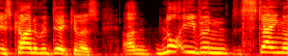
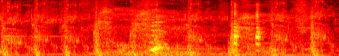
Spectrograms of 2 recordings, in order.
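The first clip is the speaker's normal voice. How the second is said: quiet laugh; 6 semitones higher, 6 dB quieter than usual. Real, not acted. Zombies jumping with joy.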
